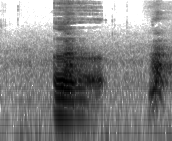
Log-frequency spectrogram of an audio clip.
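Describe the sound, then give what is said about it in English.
Dogs barking in reaction to fireworks: two loud barks, the first longer and fuller, the second shorter, rising over a quiet background. “Dogs are reacting to the fireworks.”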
